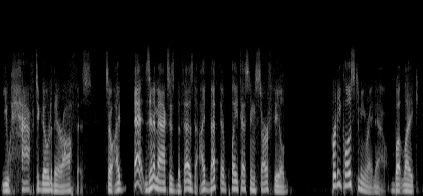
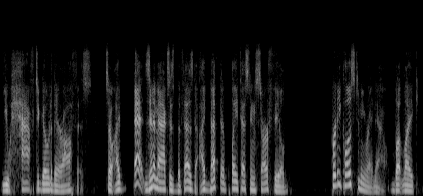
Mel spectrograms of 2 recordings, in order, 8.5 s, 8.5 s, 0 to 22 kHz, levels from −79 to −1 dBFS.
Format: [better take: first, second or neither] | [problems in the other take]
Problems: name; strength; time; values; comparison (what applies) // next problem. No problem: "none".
first | garbled, watery; badly; nothing above 7.5 kHz; slightly in the first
